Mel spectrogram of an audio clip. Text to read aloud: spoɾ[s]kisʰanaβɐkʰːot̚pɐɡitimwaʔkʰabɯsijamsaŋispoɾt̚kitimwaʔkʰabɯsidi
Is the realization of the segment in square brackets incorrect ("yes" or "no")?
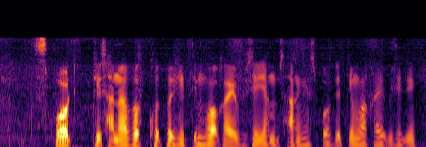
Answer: yes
